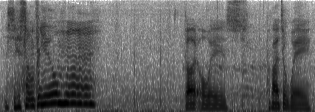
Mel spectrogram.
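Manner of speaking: slow eerie mock preacher; creepy slow voice. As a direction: drawl it out like a madman. Mocking the crazy guy.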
